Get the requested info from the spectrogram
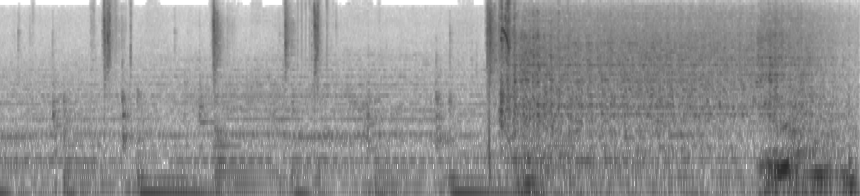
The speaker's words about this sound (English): How you get keys to a hot car? think in your mind I'm gonna pick up a stone fox and this bad motherfucker right here started up with a goddamn screwdriver in the ignition? I had my boy replace the lock, motherfucker.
